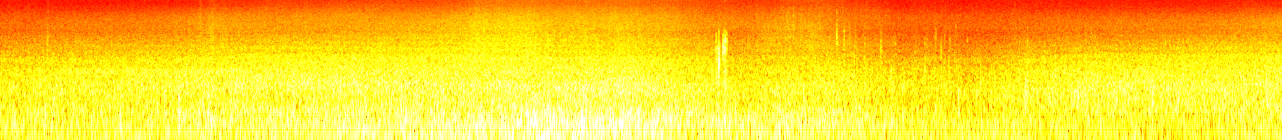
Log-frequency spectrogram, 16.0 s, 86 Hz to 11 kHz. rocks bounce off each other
8.5s 13.6s

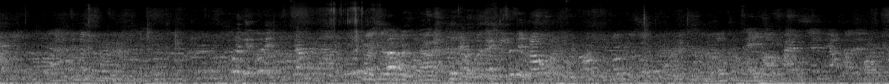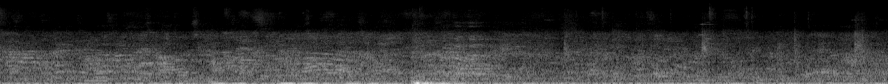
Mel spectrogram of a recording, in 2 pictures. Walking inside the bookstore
0.0s 8.3s

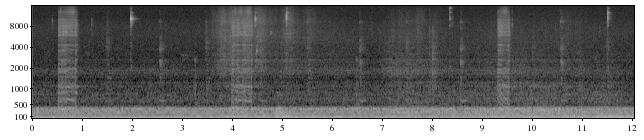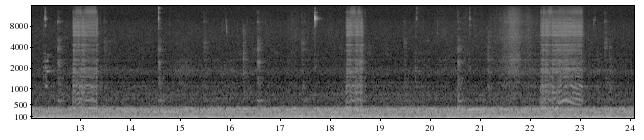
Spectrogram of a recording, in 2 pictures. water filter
3.7s 5.3s, 22.2s 23.2s

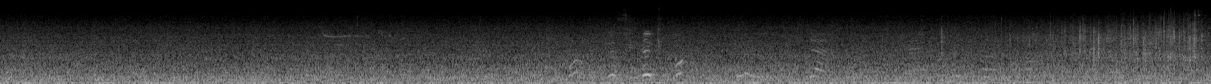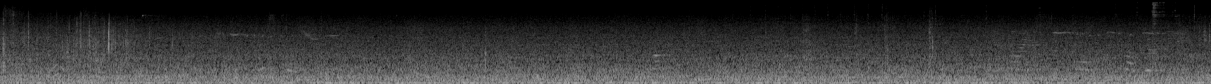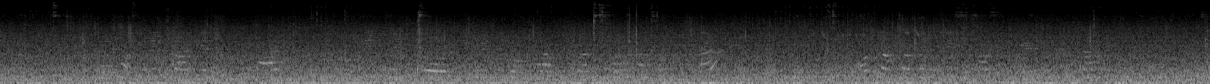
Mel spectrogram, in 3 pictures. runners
8.9s 14.4s, 18.8s 36.3s

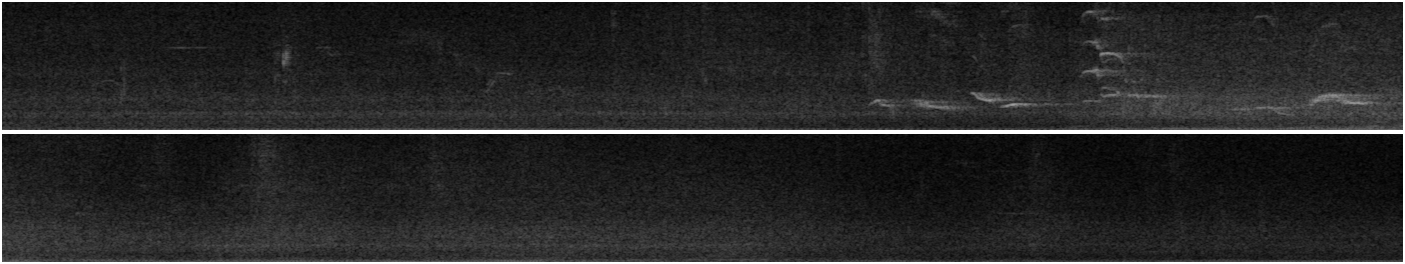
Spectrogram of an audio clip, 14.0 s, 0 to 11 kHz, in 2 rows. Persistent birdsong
0.0s 8.4s

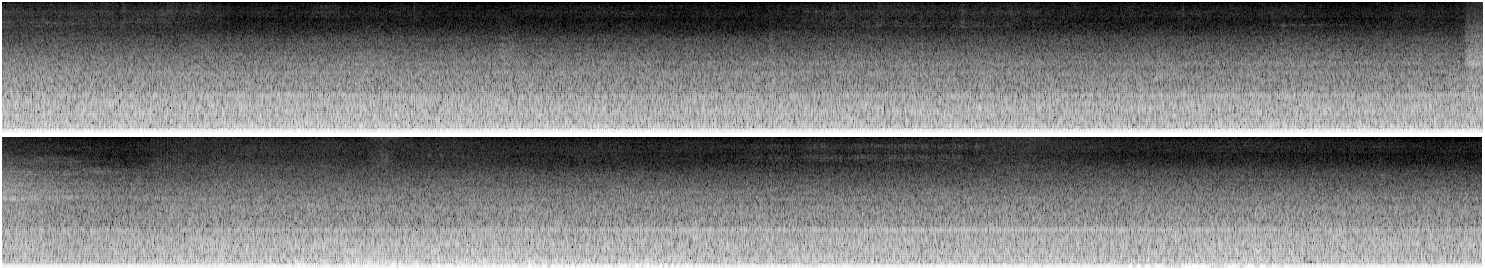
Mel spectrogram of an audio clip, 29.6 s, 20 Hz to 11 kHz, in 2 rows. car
13.7s 29.6s

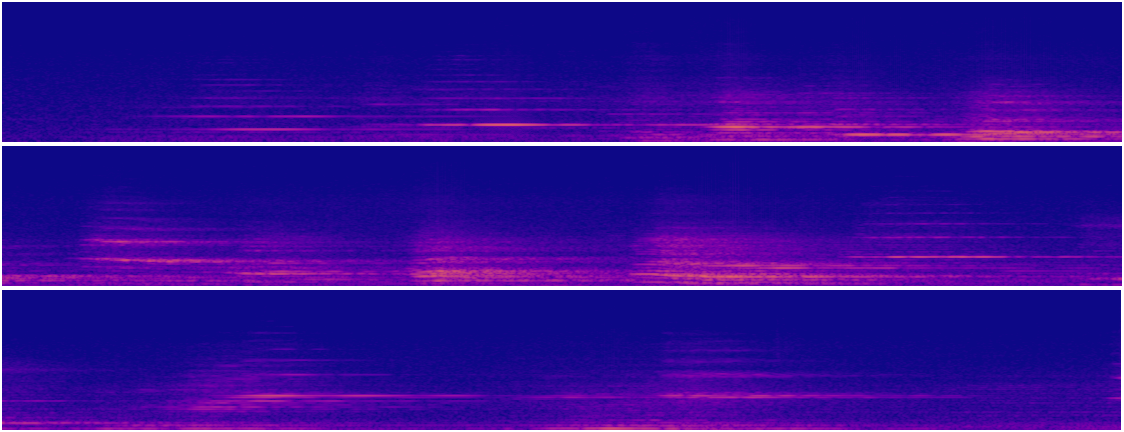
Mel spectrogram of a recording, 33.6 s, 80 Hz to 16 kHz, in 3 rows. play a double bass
6.1s 25.6s

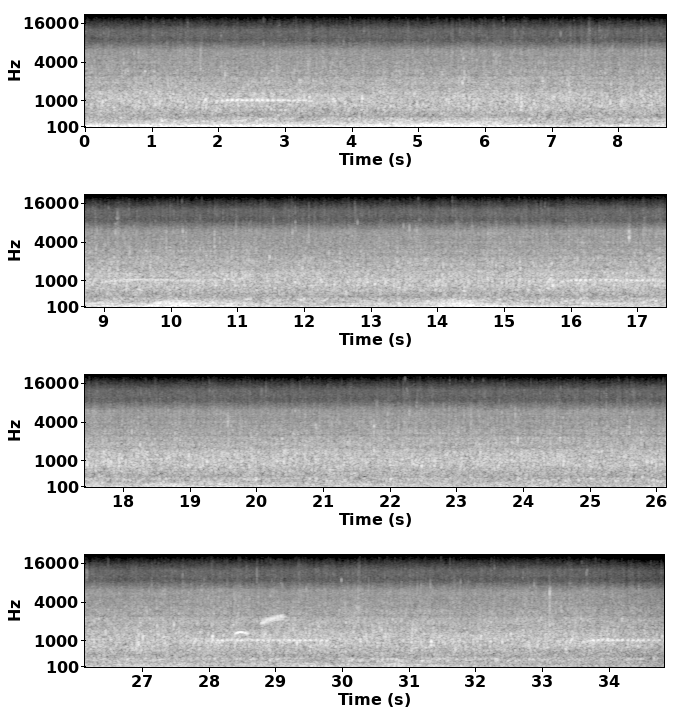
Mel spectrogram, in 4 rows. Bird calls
28.0s 29.8s

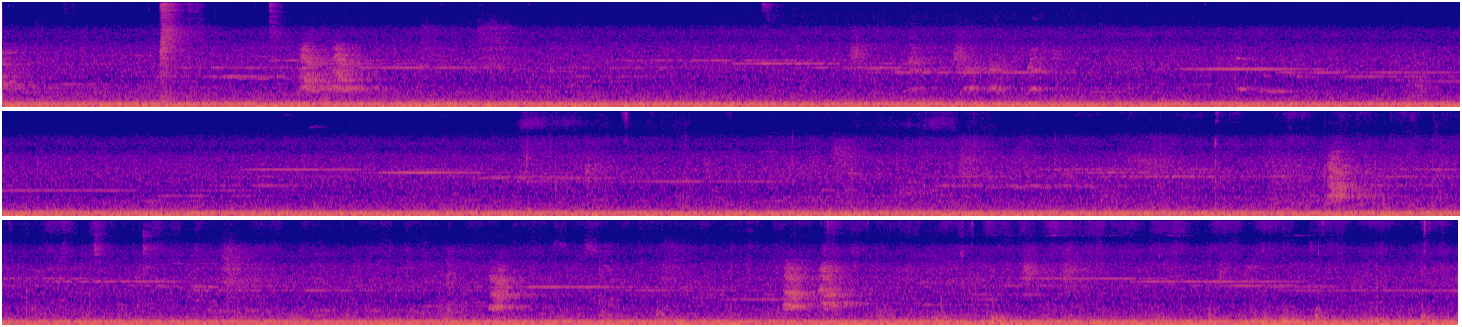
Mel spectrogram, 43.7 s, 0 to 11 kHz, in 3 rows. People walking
34.7s 43.7s

